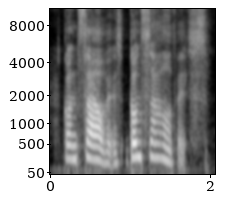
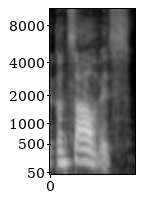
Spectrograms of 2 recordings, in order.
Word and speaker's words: Gonsalves: So Gonsalves, it's a S, not a K.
